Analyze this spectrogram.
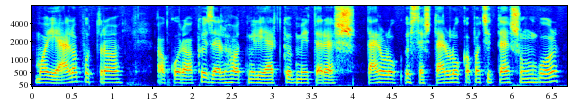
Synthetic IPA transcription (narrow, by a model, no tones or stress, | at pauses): mɒjiaːlːɒpo̞t̪rɒɒ̰kːo̞ɾɒkø̞zɛlɦɒt̪milːijaːrt̪kø̞bmeːt̪ɛɾɛʃt̪aːɾoloːøsːɛʃt̪aːɾoloːkɒpɒt̪sit̪aːʃuŋɡboːl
